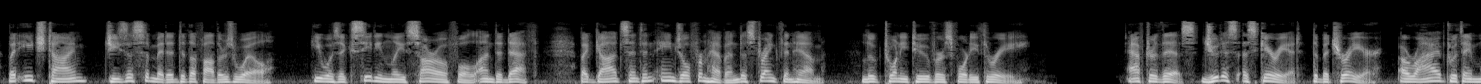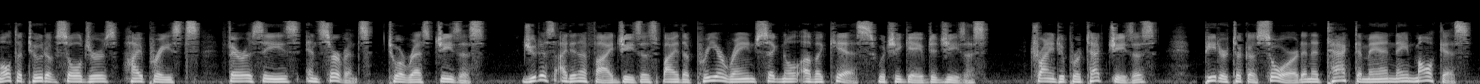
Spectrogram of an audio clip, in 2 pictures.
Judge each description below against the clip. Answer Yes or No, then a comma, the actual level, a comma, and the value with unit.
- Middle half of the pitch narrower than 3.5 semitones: No, average, 4.0 semitones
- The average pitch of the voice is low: Yes, low, 125 Hz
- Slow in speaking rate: No, average, 160 wpm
